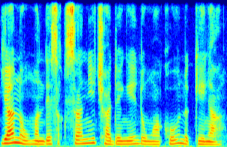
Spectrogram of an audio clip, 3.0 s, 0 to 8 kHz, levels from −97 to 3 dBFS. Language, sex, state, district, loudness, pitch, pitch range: Garo, female, Meghalaya, West Garo Hills, -19 LUFS, 180 Hz, 170-205 Hz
